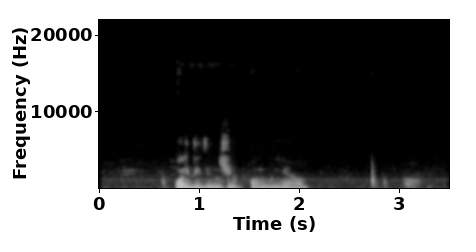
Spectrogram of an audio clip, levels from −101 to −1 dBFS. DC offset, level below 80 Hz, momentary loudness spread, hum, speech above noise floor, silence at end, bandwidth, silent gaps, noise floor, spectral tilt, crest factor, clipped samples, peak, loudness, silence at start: under 0.1%; -66 dBFS; 23 LU; none; 41 dB; 0.3 s; 7.2 kHz; none; -73 dBFS; -8 dB/octave; 26 dB; under 0.1%; -10 dBFS; -34 LUFS; 0.65 s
